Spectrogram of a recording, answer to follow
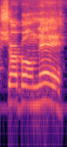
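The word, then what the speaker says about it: Charbonnet: uh um there's a you don't pronounce the t in French because well they're pretentious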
